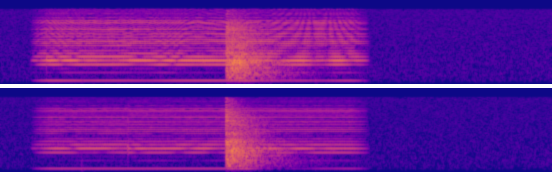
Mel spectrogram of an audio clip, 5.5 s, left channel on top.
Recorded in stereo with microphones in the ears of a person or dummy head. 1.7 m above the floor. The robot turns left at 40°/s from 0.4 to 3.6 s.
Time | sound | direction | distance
2.2 | a gunshot | 70° right (ahead or behind) | 1.0 m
